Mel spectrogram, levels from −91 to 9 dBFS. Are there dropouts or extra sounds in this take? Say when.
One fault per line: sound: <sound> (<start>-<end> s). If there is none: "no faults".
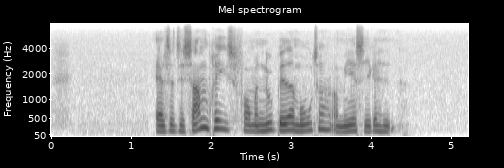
no faults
